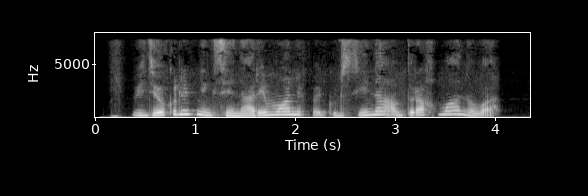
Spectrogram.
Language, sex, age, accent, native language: Uzbek, female, under 19, Andijon, Uzbek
